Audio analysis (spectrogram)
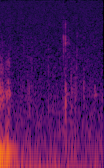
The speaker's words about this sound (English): Sorry if y'all can hear me swallowing my drink. My bad. A little free ASMR.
